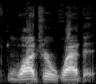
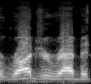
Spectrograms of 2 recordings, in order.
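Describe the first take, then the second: First: The r sound is replaced by a w-like sound. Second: The r sounds are said as clear r sounds. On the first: The speaker calls it wrong. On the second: The speaker calls it right.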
